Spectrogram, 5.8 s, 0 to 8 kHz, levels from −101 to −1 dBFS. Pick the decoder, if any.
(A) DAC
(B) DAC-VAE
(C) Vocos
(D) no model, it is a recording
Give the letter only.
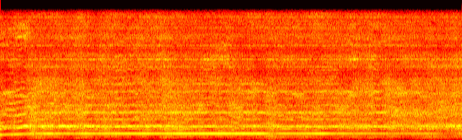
A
